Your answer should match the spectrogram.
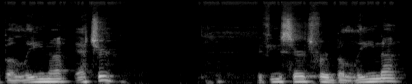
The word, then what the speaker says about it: Balena Etcher: easy for you guys as well, is called Balena Etcher. If you search for Balena Etcher, you can see how it's spelled here, B-A-L-E-N-A, Etcher.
